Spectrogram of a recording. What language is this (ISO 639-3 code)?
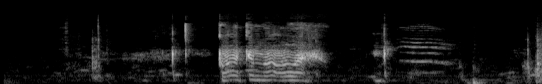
bfd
